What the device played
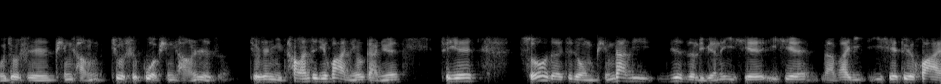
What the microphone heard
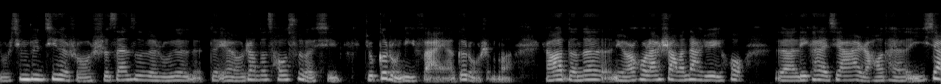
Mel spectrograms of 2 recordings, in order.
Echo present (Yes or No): No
